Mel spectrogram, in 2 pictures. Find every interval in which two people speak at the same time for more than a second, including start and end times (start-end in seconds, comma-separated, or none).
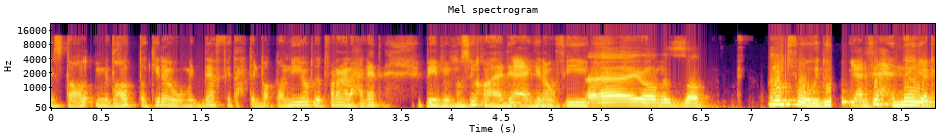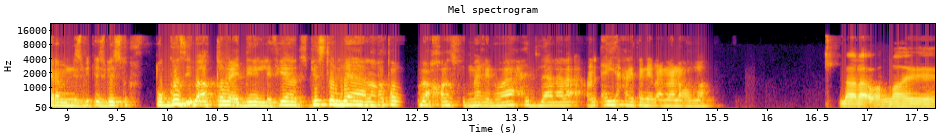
none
